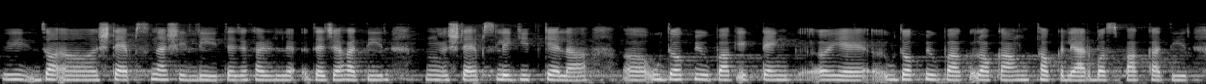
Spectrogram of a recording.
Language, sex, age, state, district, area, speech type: Goan Konkani, female, 18-30, Goa, Quepem, rural, spontaneous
